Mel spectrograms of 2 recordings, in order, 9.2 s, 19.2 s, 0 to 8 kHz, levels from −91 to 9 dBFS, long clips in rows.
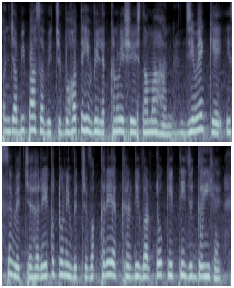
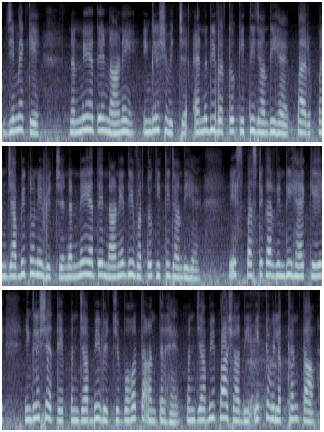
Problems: background sounds at intervals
